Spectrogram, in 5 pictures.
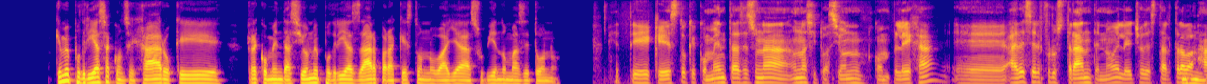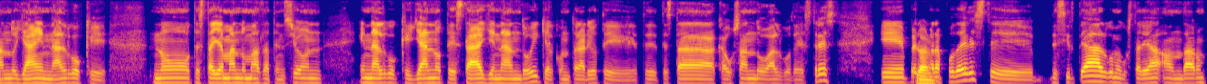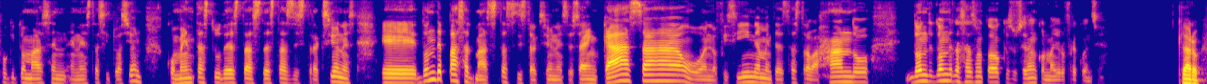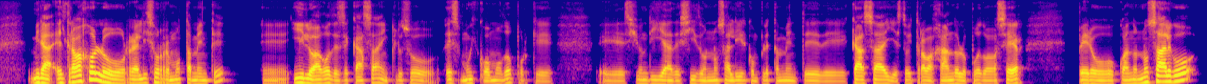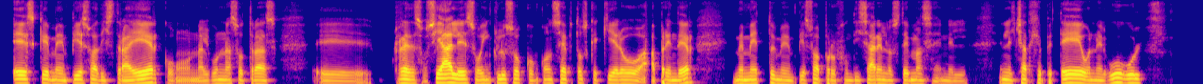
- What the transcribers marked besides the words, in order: other background noise
- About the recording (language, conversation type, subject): Spanish, advice, ¿Qué distracciones frecuentes te impiden concentrarte en el trabajo?
- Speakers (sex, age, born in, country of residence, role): male, 35-39, Mexico, Mexico, advisor; male, 55-59, Mexico, Mexico, user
